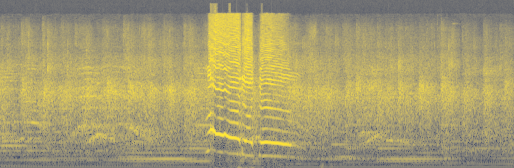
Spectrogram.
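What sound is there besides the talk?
church congregation applauding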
